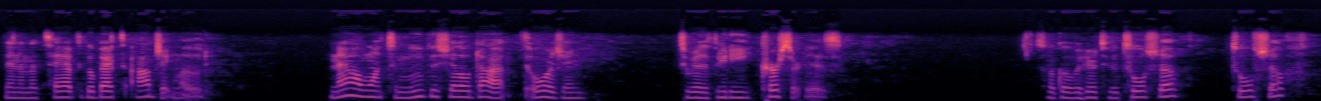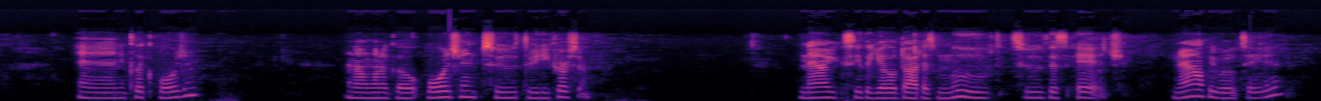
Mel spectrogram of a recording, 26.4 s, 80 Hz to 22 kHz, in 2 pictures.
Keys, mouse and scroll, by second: 1.1 Tab, 9.1 click, 19.1 click, 25.7 r.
